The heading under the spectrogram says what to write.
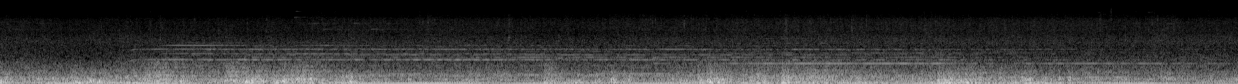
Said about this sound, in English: There was lightning everywhere, types of lightning which are unique to tornadoes. They were just these little strips and bits of lightning connecting to the ground, and torrential rainfall, not unlike a hurricane, but with much more lightning.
